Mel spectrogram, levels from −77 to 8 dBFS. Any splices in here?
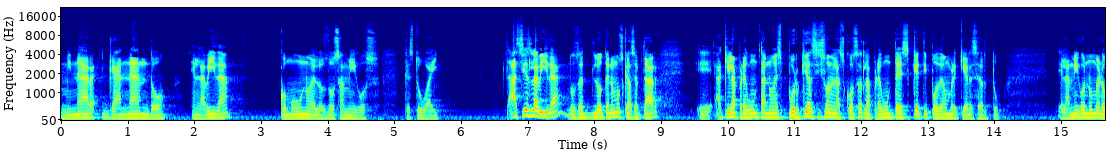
no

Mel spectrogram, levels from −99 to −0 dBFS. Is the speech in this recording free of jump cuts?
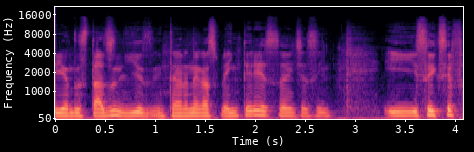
yes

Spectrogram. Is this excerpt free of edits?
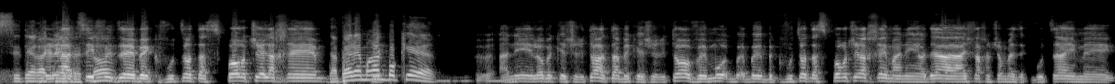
yes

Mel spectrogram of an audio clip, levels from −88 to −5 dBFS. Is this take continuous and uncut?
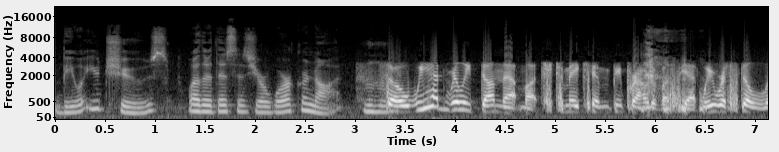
no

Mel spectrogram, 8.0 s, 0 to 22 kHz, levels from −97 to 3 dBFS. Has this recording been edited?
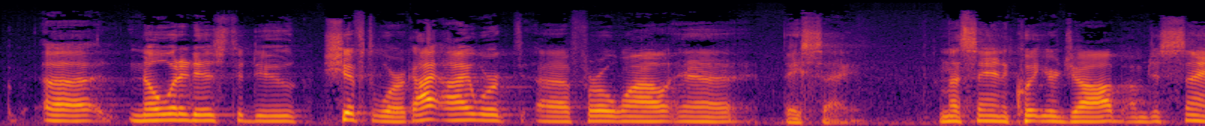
yes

